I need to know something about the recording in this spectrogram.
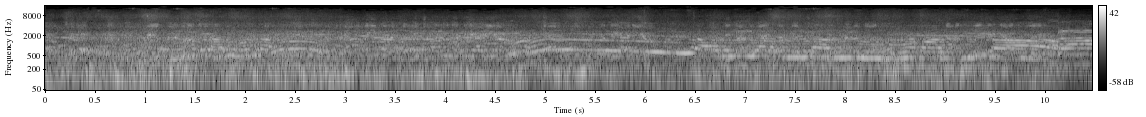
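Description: Riders shriek and scream as the ride swings.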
